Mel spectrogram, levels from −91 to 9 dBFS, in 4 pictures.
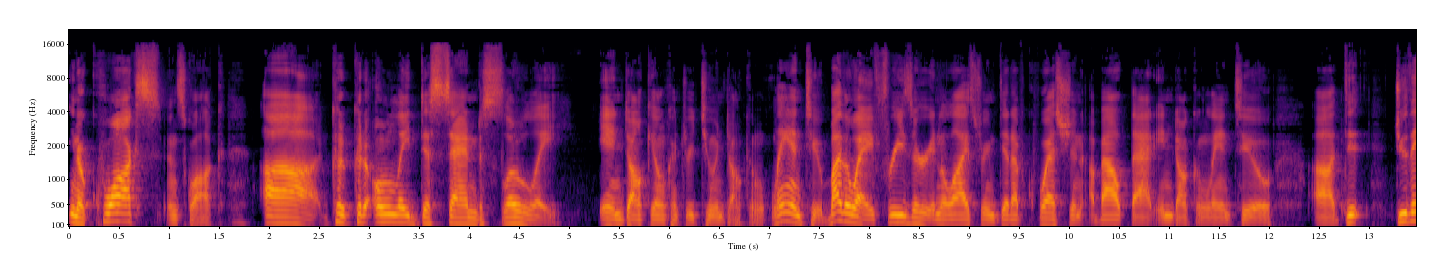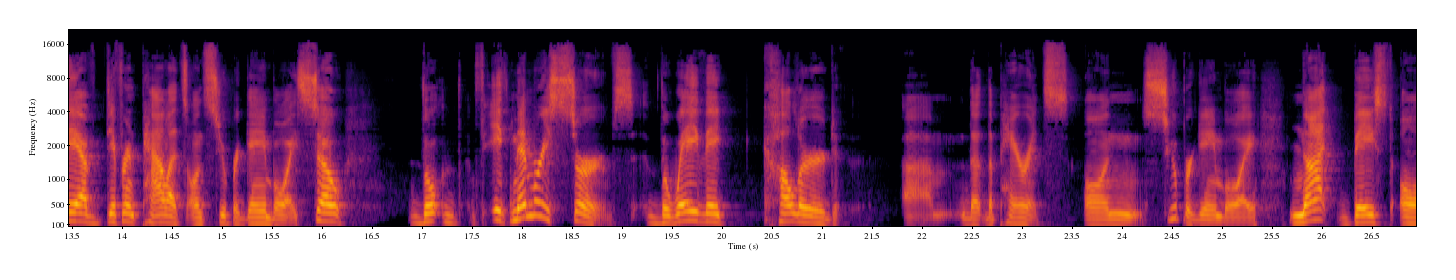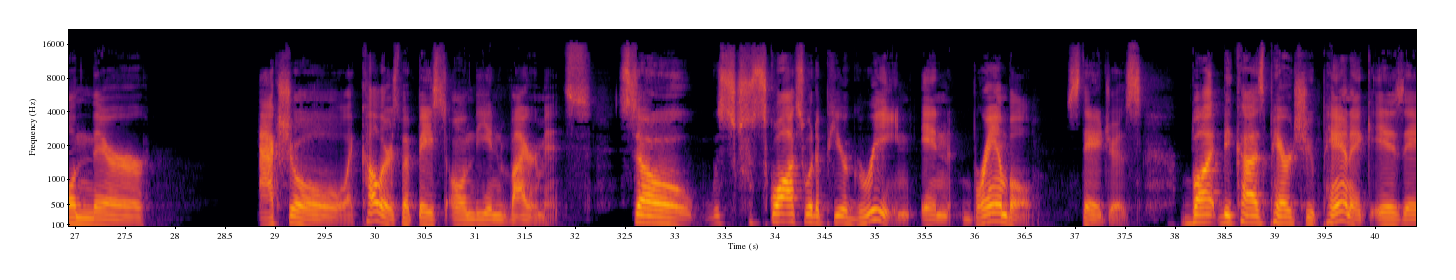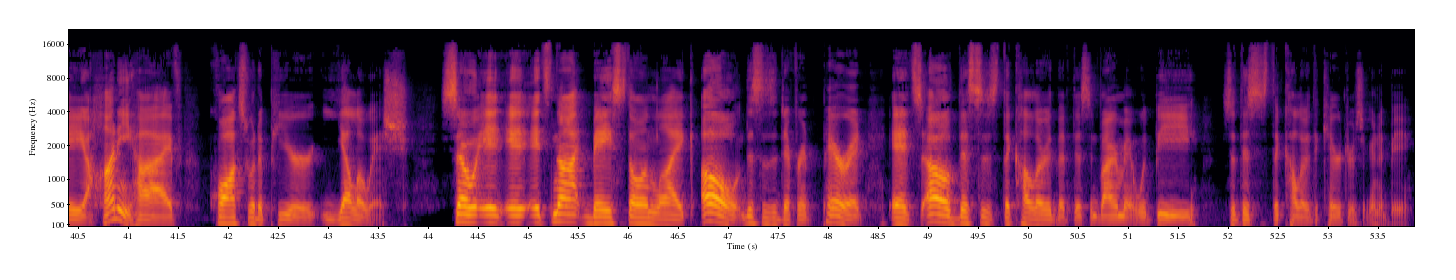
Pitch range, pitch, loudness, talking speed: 105-150 Hz, 125 Hz, -19 LUFS, 150 wpm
